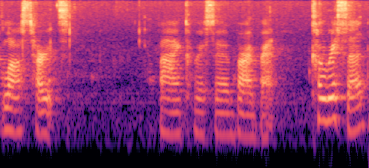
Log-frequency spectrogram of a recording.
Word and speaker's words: Carissa: Carissa, not Clarissa.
